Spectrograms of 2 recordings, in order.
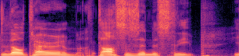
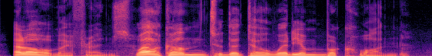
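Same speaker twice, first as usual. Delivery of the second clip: put-on low, hushed, old-style trailer-narrator voice; 5 semitones lower, 8 dB quieter than usual. Going live, a streamer greets friends in an old story trailer voice. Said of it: "I sound like an old story trailer".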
